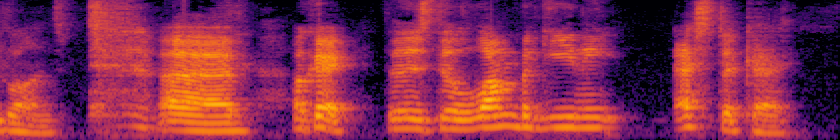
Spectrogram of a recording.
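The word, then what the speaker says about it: Estoque: Okay, there's the Lamborghini Estaque. Correct pronunciation as well.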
